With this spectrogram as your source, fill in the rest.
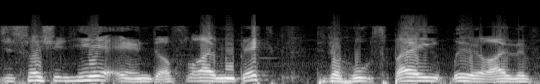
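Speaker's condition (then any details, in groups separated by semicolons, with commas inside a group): Cerebral palsy; discovered at age 2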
